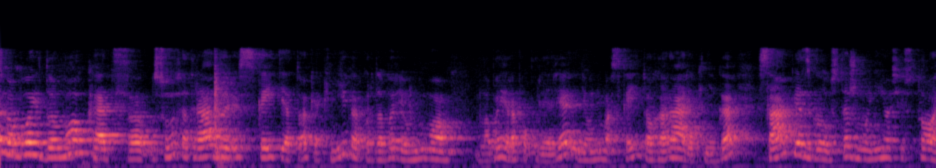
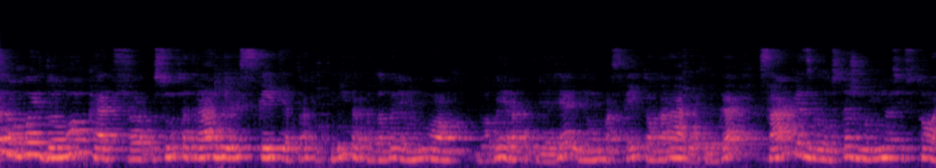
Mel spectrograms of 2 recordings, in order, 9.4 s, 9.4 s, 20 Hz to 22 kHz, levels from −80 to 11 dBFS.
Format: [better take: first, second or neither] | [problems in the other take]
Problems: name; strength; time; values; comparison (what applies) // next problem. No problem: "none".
first | noise reduction (neural separator model SepFormer DNS4)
